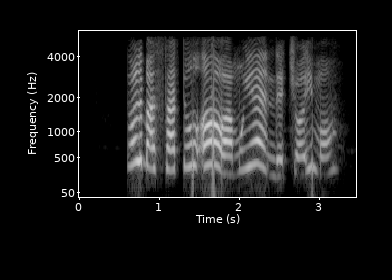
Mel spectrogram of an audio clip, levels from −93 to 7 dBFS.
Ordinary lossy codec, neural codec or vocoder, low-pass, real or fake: MP3, 48 kbps; codec, 16 kHz, 6 kbps, DAC; 5.4 kHz; fake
